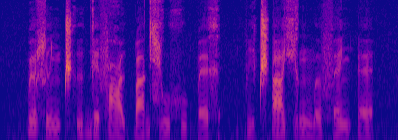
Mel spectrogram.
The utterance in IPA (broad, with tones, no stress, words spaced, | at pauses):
k͡pʏ˦ɬɨ˨ɲt͡ʃʼɨ˦ɡe˦˨f ʕɨ˨k͡pa˦ɡ ɕu˦ xu˨k͡pɛ˨˦x | pi˨t͡ʃʼa˦˨çə˦ ŋ͡mə˨fɛ˦ɲ ʔɛ˦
